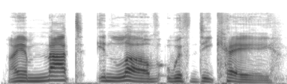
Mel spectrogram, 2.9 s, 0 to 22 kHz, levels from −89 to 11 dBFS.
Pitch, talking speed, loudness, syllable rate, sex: 140 Hz, 145 wpm, -19 LUFS, 3.3 syllables/s, male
